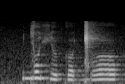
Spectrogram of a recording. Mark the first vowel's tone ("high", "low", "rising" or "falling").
high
